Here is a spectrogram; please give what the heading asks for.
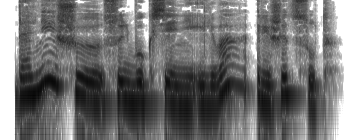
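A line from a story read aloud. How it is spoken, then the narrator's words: Plain. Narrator (Russian): сказал Иван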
